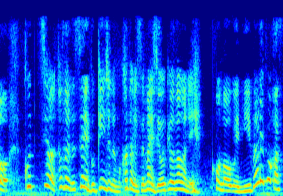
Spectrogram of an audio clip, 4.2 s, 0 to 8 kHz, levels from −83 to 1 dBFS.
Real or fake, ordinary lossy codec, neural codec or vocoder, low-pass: fake; AAC, 32 kbps; codec, 16 kHz, 2 kbps, X-Codec, HuBERT features, trained on balanced general audio; 7.2 kHz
